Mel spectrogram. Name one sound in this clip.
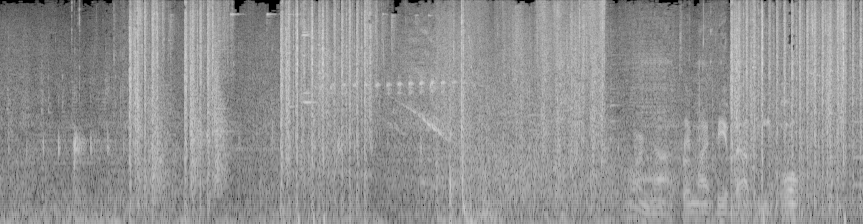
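Rifle gunfire crackles in rapid bursts.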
